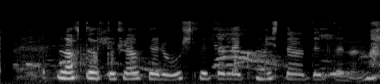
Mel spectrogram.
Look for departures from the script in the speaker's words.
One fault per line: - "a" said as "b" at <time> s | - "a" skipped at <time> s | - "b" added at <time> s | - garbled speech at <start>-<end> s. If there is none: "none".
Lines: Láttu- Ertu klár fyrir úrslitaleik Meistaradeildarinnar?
none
